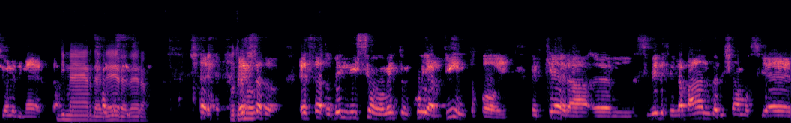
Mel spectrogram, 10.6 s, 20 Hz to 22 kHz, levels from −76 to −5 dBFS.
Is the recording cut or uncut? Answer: cut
